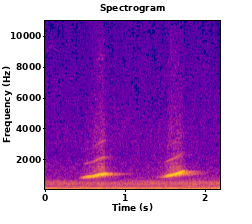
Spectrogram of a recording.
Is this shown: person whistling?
yes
